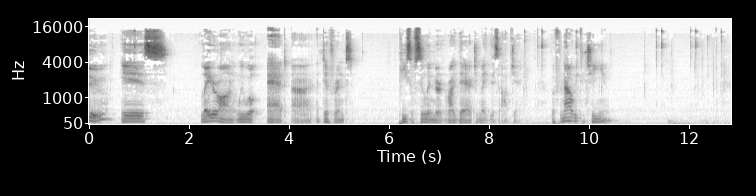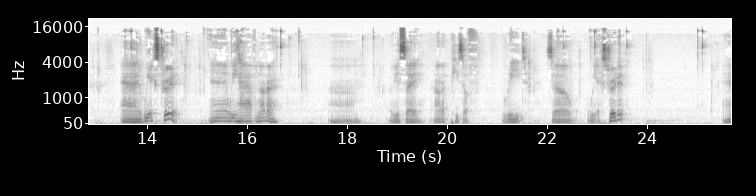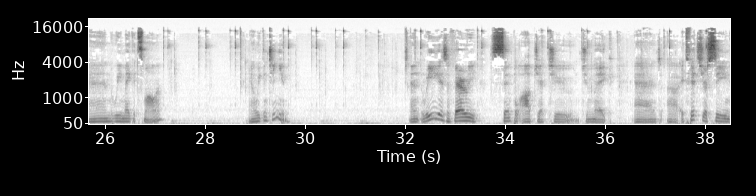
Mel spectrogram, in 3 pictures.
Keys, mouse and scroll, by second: 0.9 click, 8.0 scroll down 1, 8.4 shift+middle click, 9.1 click, 9.8 b, 10.4 e, 11.6 g, 12.4 shift+middle click, 12.9 e, 13.7 g, 14.5 shift+middle click, 15.1 e, 15.9 g, 16.8 shift+middle click, 17.2 scroll up 4, 17.9 scroll down 4, 18.3 shift+middle click, 19.1 scroll up 2, 21.6 e, 22.4 5, 23.0 g, 24.1 g, 26.6-30.3 typing, 31.0 scroll down 4, 31.2 shift+middle click, 31.8 e, 32.4 g, 33.7 scroll up 2, 34.2 e, 34.9 g, 36.0 shift+middle click, 36.7 e, 37.4 g, 38.1 s.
